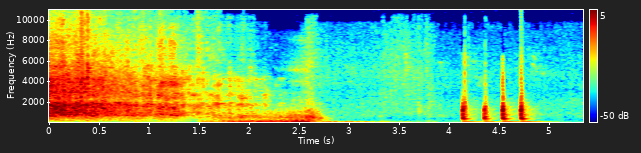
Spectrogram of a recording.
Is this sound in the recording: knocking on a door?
yes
